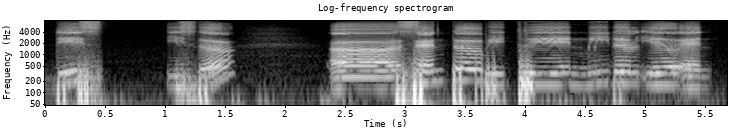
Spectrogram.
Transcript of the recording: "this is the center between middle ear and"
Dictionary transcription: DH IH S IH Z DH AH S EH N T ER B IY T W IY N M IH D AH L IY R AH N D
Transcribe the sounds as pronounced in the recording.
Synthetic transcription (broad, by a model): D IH S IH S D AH S EH N T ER B IY T W IY N M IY D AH L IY L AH N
